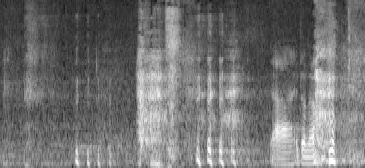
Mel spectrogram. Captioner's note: laughs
